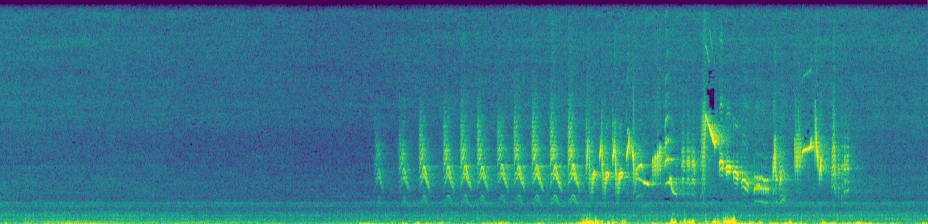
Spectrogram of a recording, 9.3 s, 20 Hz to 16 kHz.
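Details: Melodious warbler in full song in the Mayenne countryside, France, 30 May 2022, late morning: after a quiet start, a rapid series of repeated high clicking notes speeds into a varied, chattering warble, over low handling and wind rumble.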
